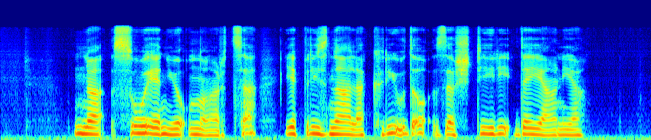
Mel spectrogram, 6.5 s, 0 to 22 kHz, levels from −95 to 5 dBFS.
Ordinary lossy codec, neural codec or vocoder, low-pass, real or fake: none; autoencoder, 22.05 kHz, a latent of 192 numbers a frame, VITS, trained on many speakers; 9.9 kHz; fake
